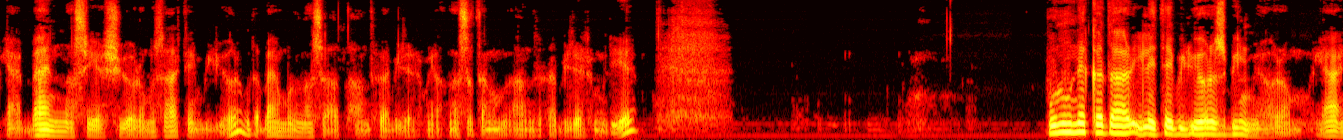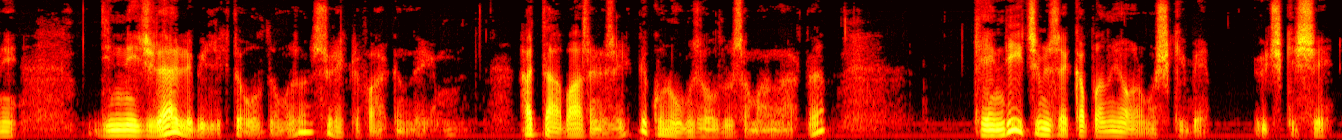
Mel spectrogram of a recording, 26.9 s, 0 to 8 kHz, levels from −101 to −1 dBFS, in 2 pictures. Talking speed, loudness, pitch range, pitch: 85 wpm, -25 LUFS, 110-130 Hz, 115 Hz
